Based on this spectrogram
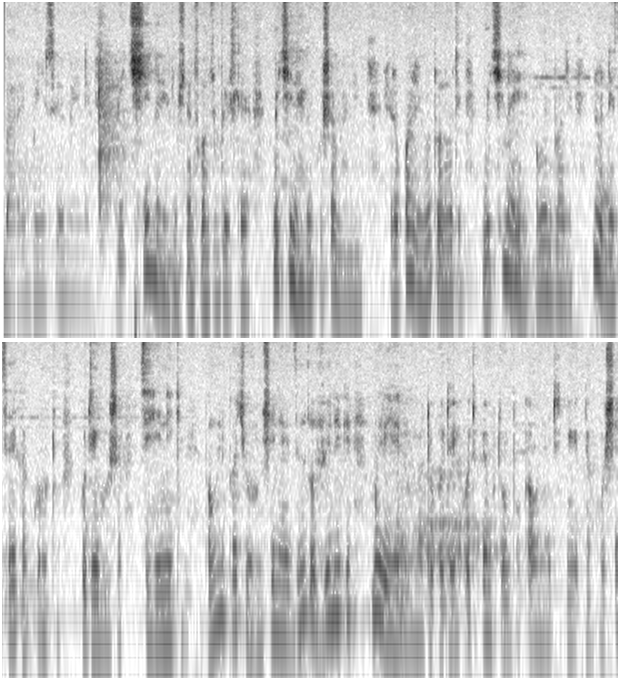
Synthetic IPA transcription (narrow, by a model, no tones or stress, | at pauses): ɓaribʱwiɲiseemendemit͡ʃinaino̞ʃandiswanʐibʱesɬejamit͡ʃinajikekoʃa̰manimiʐ̥iɾekwaʐoino̞to̰nakutimit͡ʃinaḭjipamwe̞nipat͡ʃoino̞ɗe̞t͡se̞ɾekakuɾutukutiɦoʃa | d͡ziɦinikepamwe̞nipat͡ʃiɦurumʃinaid͡zinotoziinekemwiɾije̞ɗummadʱokodʱejiʔoti̥pemuto̞mbo̞ʔaonakuti̥tine̞ŋɡetineɦoʃa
